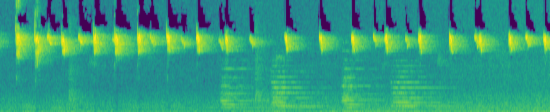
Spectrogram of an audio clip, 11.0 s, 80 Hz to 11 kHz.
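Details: Black redstart chicks calling from their nest in Portugal, 16 May 2020. Regular sharp high peeps, around two per second, with a faint tonal ringing sound mid-clip in the background.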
